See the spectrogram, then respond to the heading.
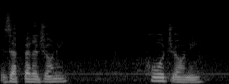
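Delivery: very quiet, hushed, soft-spoken tone. Greeting a hungover viewer in the chat, speaking in a soft voice. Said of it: "I got to speak in a soft voice".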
